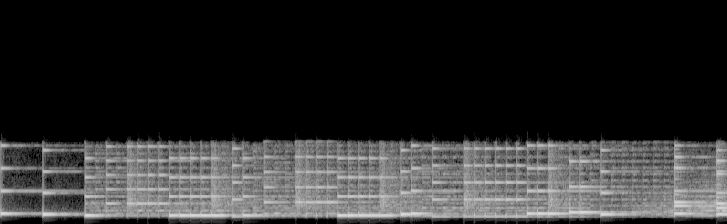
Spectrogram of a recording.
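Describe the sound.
A telephone rings out while someone is being called, as an electronic ringtone melody of bright, bell-like tones repeats in quick, evenly pulsing notes for the whole stretch, with no talk.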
